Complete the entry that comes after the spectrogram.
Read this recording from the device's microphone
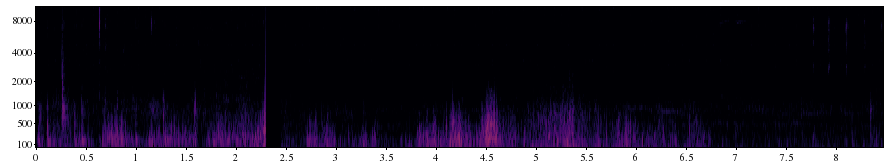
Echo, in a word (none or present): none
